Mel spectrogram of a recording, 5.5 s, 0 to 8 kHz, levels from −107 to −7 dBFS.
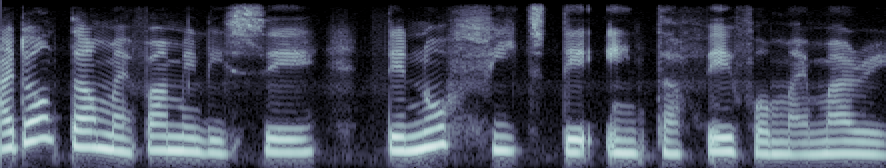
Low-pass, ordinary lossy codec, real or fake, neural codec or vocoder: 7.2 kHz; none; real; none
